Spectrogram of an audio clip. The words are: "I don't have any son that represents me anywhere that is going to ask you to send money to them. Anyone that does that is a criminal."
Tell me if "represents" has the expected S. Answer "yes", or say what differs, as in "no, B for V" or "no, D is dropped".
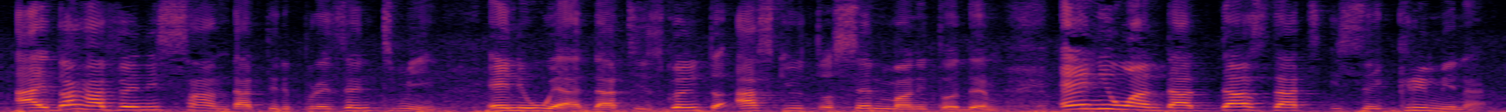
no, S is dropped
